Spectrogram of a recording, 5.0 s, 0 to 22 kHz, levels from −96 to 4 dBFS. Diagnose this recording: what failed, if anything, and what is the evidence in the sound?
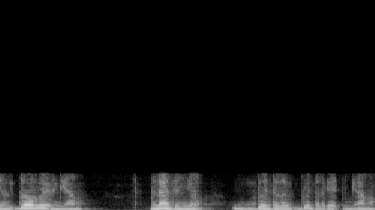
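The codec stage is at fault across the whole speech clip. The GSM full-rate codec leaves a plainly audible buzzy, gravelly roughness, consistent with the 13 kbit/s GSM coder. It rebuilds the voice from a vocal-tract filter driven by a thinned, regularly spaced pulse excitation, which produces the grainy texture. On a spectrogram, energy stops hard at 4 kHz, and the harmonics below look smeared and coarse.

Lost GSM frames are a network or transmission fault heard at three points. From 0.62 to 0.70 s, about 60 ms of sound turns into a held, metallic ring, which fits a short burst of missing frames. From 2.58 to 2.87 s, about 160 ms is lost in scattered gaps, the longest around 70 ms. From 4.44 to 4.51 s, about 40 ms rings the same way. The decoder repeats the last good frame's parameters at falling level, so the spectrogram shows frozen, stripe-like bands and the waveform shows a decaying envelope.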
